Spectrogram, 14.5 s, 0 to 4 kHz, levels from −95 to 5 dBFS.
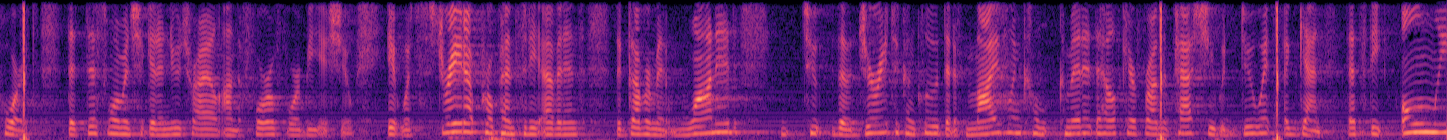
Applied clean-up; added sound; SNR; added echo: none; Tick; 1 dB; none.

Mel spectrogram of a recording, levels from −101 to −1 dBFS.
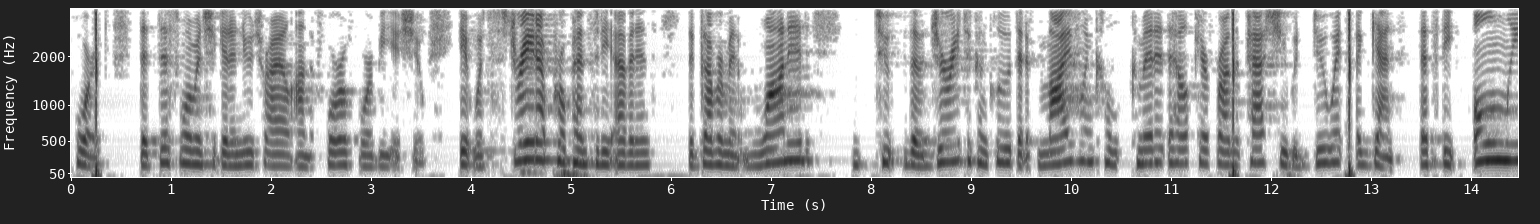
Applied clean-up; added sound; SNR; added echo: classical method spectral subtraction.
